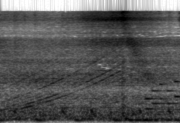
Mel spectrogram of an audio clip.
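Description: Gold Fish slot machine's big-win sound effect: several tones sweeping upward together for about a second and a half over the game's music.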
